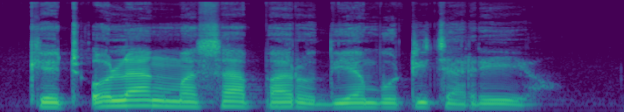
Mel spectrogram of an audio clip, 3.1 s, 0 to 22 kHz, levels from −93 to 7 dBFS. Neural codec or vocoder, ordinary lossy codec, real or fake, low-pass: none; none; real; none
